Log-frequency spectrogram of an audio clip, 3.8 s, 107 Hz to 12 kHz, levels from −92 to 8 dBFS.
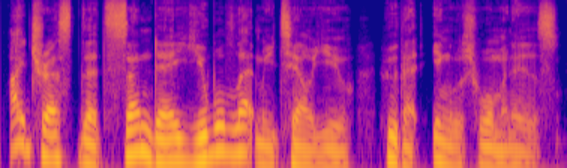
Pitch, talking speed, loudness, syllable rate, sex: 105 Hz, 240 wpm, -17 LUFS, 5.3 syllables/s, male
